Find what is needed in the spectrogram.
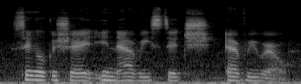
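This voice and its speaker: Recorded with audible room echo, a woman with a Filipino accent speaks at a fairly slow pace. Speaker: crochet tutorial creator. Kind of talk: tutorial. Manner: casual with filler words.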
